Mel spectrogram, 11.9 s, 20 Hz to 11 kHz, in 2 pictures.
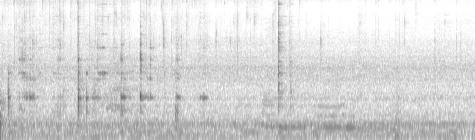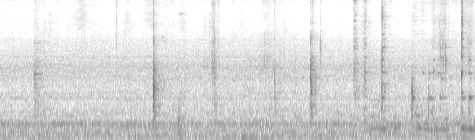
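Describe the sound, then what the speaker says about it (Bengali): Panch phoron spices fry in oil in a pan, with a soft continuous sizzle and frequent sharp metal spatula taps and scrapes against the pan, close and fairly quiet. "তো 5 ফোড়নটা আমি একটু ভেজে নেব।"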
